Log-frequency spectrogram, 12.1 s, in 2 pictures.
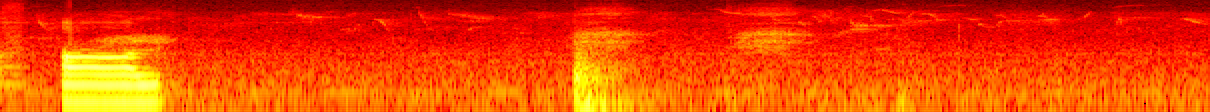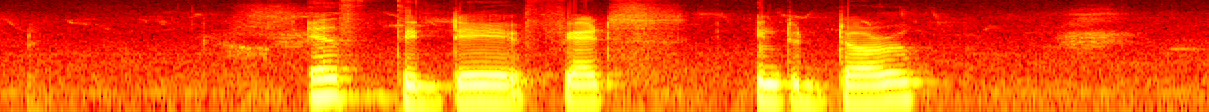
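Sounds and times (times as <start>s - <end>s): ambient hiss: 0.0s - 12.0s
small birds chirping: 0.0s - 12.0s
loud rough bird call: 1.7s - 5.3s, 6.0s - 8.0s, 11.1s - 12.0s.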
